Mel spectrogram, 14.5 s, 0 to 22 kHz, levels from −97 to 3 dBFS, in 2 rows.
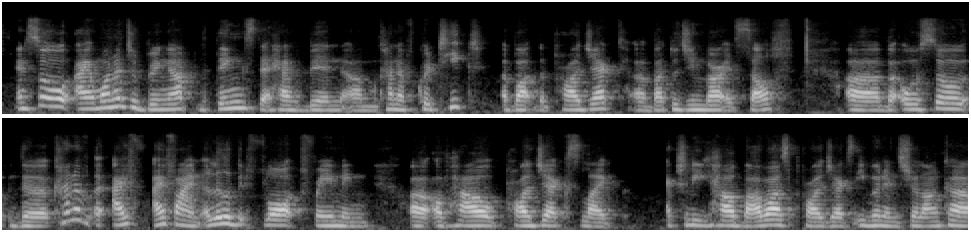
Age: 20-39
